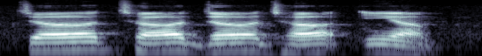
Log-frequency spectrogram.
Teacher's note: च वर्ग च, छ, ज, झ, ञ। इसका उच्चारण स्थान क्या है? तालु है।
